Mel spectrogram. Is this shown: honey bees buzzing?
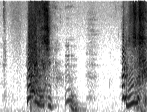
no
